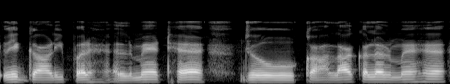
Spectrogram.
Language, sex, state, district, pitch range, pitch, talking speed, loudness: Hindi, male, Jharkhand, Deoghar, 105-115 Hz, 115 Hz, 135 wpm, -15 LUFS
